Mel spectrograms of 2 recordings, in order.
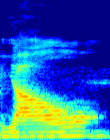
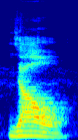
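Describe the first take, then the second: First: It ends with a dark L, tongue moving. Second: It ends with an O-like vowel, no L. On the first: The speaker calls it right. "your tongue's moving like y'all" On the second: The speaker calls it wrong. "Normally Taiwanese person would say like yao"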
